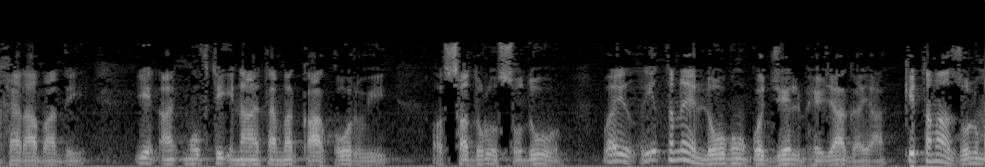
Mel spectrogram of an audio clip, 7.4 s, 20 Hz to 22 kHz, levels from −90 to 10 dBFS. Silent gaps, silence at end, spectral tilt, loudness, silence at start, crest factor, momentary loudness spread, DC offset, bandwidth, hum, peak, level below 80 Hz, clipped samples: none; 0 s; -4.5 dB/octave; -29 LUFS; 0 s; 20 dB; 10 LU; 0.5%; 8 kHz; none; -10 dBFS; -50 dBFS; under 0.1%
